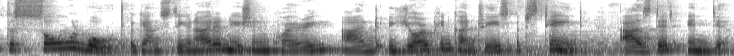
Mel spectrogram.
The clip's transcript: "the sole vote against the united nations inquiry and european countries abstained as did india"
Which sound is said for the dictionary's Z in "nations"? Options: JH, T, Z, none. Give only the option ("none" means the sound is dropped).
none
